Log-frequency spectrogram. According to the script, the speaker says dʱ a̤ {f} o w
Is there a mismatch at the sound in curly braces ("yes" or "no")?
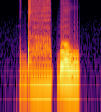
yes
